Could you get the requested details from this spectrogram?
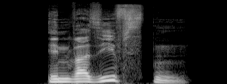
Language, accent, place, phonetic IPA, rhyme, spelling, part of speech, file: German, Germany, Berlin, [ɪnvaˈziːfstn̩], -iːfstn̩, invasivsten, adjective, De-invasivsten.ogg
- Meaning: 1. superlative degree of invasiv 2. inflection of invasiv: strong genitive masculine/neuter singular superlative degree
